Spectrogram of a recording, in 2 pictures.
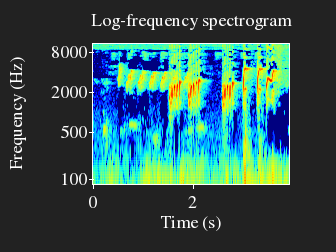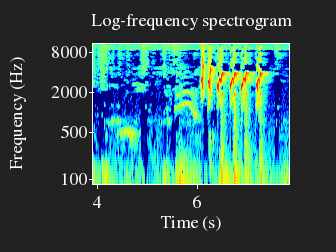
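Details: A golden canary sings in quick bright bursts: rapid trills of repeated high notes, sweeping chirps and short rolling phrases, with a faint steady hiss behind.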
